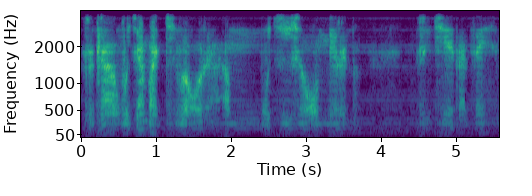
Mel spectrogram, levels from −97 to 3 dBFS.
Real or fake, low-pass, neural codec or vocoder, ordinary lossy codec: fake; 3.6 kHz; vocoder, 22.05 kHz, 80 mel bands, HiFi-GAN; none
